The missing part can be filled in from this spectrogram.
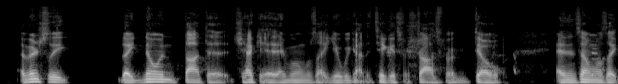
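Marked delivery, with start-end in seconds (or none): none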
